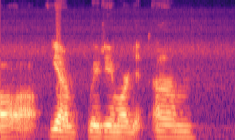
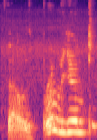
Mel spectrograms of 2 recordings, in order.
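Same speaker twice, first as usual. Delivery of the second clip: delighted praise; 10 semitones higher, 3 dB louder than usual. Real, not acted. Delighted reaction to Masika.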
